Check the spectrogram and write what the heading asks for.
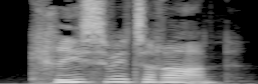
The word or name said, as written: krigsveteran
